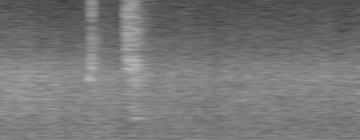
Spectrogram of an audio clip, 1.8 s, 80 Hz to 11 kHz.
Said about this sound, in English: There is no bump music here. We're just gonna listen to the waves for the next, I don't know, 30 seconds, a minute or so. I'll fade it out.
